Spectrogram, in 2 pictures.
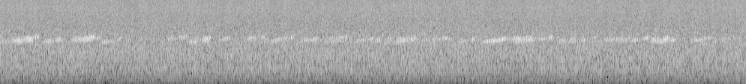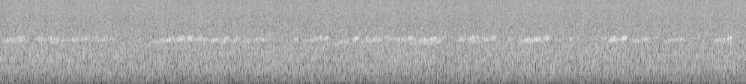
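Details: Frog calling beside a forest river, repeating short, buzzy, rattling trills in bursts every second or two for twenty seconds. Steady high pitch over a continuous wash of flowing water.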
